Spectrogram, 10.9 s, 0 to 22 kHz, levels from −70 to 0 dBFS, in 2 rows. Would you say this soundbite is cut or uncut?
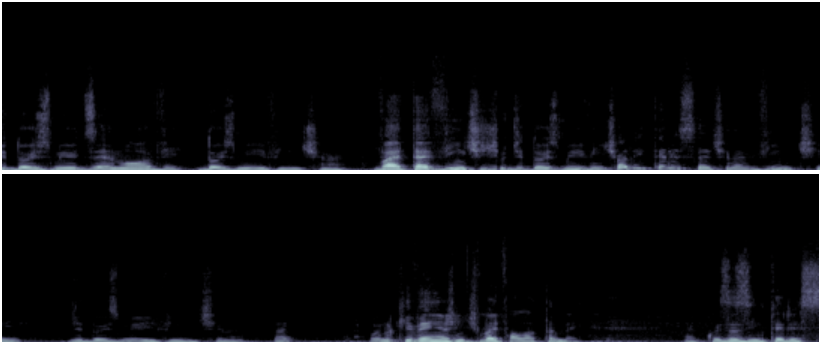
cut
